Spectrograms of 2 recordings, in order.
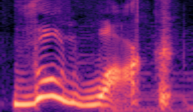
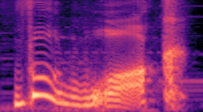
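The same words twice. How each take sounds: First: It is said in the speaker's plain accent. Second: It is said in a fake British accent.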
